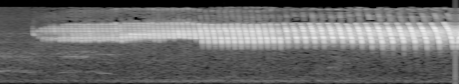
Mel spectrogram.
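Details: Canary singing: a high trilled run that starts softly and swells, shifting into a faster, lower rattling trill of rapid repeated notes, with low background hum.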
